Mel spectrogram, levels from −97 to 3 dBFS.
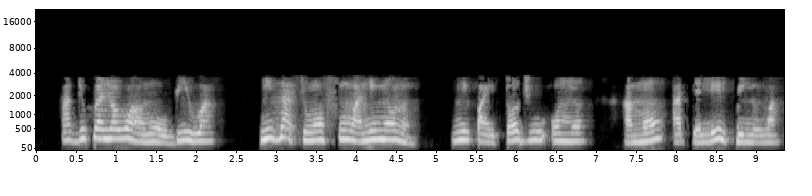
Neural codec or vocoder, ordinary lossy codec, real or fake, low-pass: codec, 32 kHz, 1.9 kbps, SNAC; AAC, 16 kbps; fake; 3.6 kHz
